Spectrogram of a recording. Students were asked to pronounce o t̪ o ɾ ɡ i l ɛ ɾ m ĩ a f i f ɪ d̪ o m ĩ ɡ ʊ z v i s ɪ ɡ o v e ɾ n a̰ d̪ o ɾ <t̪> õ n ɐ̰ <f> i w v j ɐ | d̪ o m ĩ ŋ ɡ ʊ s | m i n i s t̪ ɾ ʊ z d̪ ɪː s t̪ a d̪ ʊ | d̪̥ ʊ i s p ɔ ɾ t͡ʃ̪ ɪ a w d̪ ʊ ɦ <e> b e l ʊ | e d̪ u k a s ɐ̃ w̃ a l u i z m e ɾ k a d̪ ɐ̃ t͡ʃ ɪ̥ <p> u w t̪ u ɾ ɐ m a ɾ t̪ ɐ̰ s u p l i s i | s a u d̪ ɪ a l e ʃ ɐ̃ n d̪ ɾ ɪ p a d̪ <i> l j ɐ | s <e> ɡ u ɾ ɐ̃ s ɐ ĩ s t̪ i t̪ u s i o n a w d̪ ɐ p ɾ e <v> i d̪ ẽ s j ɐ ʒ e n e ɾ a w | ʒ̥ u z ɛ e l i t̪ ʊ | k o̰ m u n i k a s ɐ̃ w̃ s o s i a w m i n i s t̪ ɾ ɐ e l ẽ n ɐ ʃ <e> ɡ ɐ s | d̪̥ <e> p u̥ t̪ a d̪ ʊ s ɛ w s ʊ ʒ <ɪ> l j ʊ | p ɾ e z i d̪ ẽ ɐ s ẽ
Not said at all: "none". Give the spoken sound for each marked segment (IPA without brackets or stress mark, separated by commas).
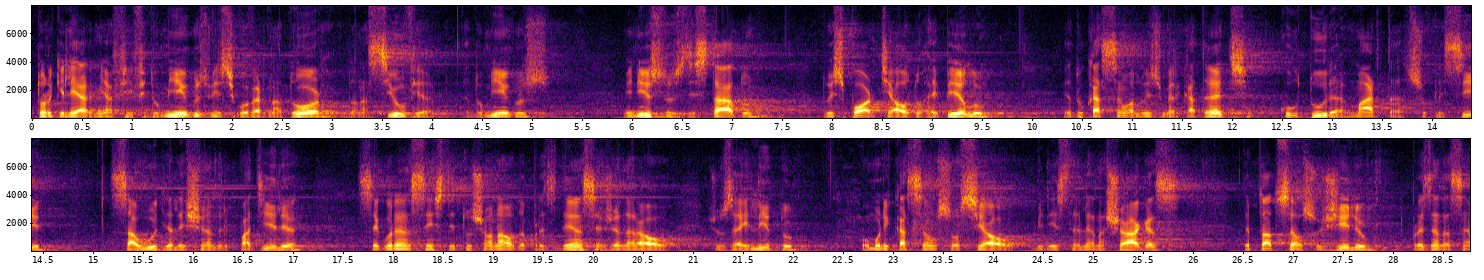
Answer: d̪, s, e, k, i, e, z, a, e, i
